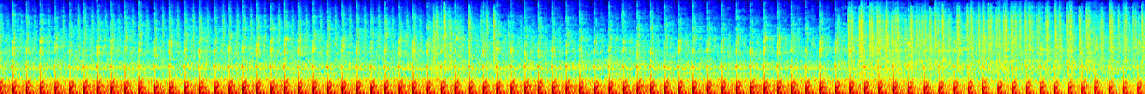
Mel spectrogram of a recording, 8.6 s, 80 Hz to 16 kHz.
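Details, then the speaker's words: 800cc lawn pulling tractor engine, first test run in neutral with clutch pushed in, air box and half carb covers fitted; deep, even thumping rumble at steady pace, regular firing, no misses or knocks; normal running. "so just real quick it sounds much better with the air boxes on or air box and half a half of carb covers just really listen to that rumble"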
